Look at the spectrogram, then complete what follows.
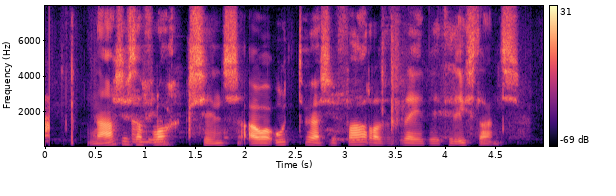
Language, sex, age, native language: Icelandic, male, 15, Icelandic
